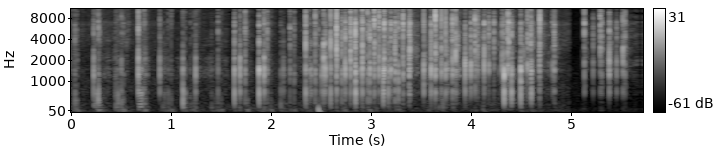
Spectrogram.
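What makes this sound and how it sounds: Fingertips and nails fitted with plastic-coated paperclips rapidly tap and scratch the glossy cardboard cover of a "Myths" hardcover picture book. Dense, dry clicks and scrapes sound in quick succession with no ring, building in intensity through the middle. After a brief pause near the end, a few final taps follow.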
